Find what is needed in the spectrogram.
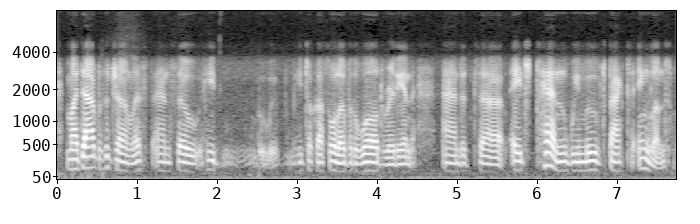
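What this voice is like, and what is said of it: English accent. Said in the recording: “my formative years were in England, hence the accent seems to be stuck from there”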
